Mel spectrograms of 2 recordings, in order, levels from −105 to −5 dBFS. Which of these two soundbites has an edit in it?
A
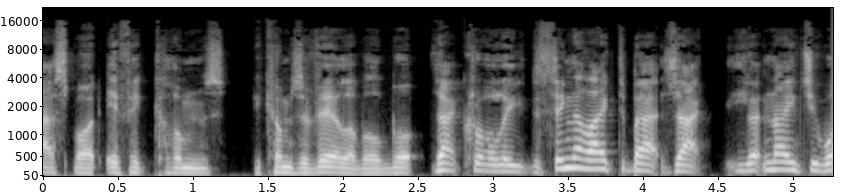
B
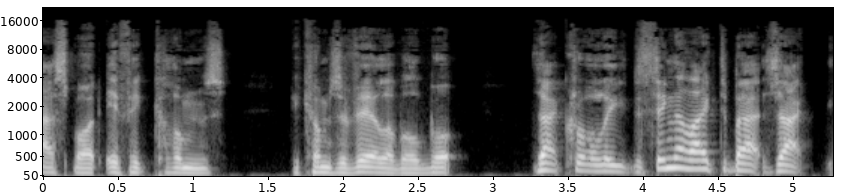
A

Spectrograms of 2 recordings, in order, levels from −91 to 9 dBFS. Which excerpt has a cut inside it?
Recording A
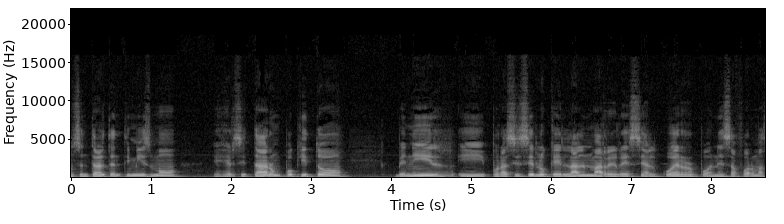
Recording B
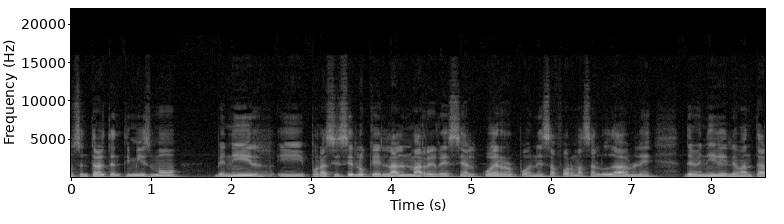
B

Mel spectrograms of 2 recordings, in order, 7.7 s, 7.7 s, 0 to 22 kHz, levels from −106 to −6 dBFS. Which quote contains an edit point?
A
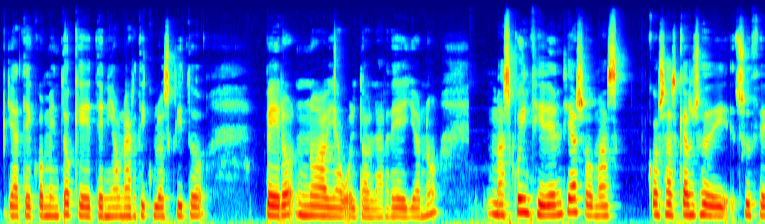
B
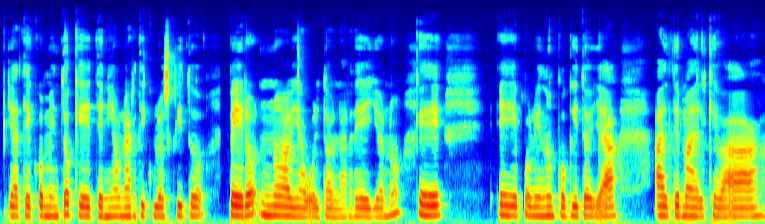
B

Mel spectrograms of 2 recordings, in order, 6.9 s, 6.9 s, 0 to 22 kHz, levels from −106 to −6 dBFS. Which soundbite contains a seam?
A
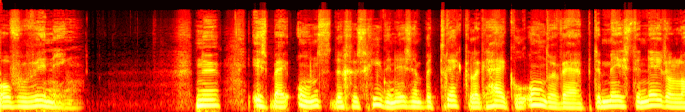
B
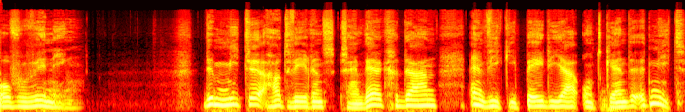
B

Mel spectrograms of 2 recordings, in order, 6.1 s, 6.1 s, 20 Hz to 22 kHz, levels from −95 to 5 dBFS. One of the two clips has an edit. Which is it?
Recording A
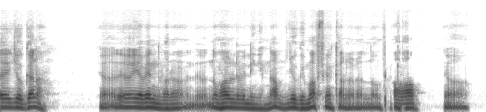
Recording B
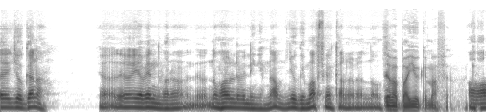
A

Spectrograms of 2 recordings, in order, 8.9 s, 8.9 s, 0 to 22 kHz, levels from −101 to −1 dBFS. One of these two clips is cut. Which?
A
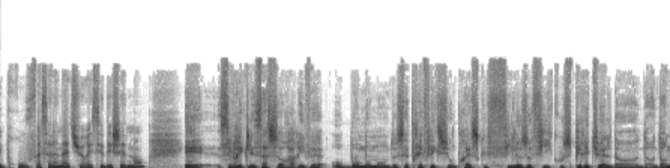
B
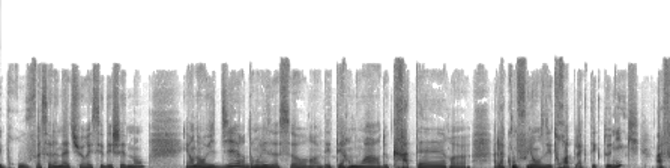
A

